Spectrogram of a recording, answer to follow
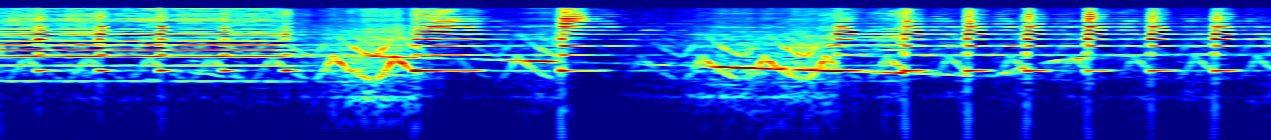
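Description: Protest noisemakers: air horns blaring in long held blasts, with hand-held sirens wailing up and down over them. A rapid run of clicks joins in over the second half.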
